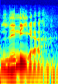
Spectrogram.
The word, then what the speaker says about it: Linea: I just like to pronounce it as Linea instead of Linea, which may be the right way to say it, but Linea sounds cool.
